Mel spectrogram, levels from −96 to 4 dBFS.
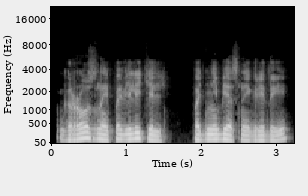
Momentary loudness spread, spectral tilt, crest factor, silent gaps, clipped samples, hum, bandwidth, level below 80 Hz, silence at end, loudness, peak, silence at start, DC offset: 5 LU; -8.5 dB/octave; 12 dB; none; under 0.1%; none; 5.2 kHz; -48 dBFS; 0.1 s; -17 LUFS; -4 dBFS; 0.1 s; under 0.1%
